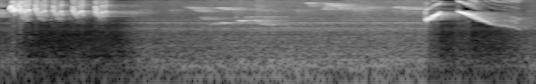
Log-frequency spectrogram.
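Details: Orange-headed thrush: an opening run of high, rapid, slightly buzzy notes, a quieter stretch of soft whistles, then two loud sweeping whistles, one rising and one falling.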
